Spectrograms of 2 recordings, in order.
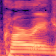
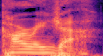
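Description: First: It is said in a plain American accent. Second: It is said in a Japanese accent. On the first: "instead of Car Ranger" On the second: "You can say it in a Japanese accent"

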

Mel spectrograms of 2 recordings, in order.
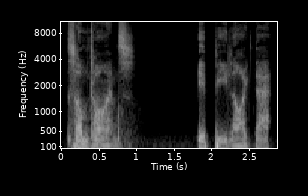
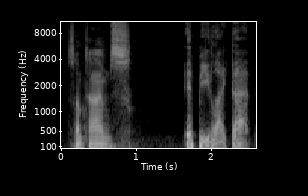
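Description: First: It is said in a put-on British accent. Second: It is said in the speaker's normal accent.

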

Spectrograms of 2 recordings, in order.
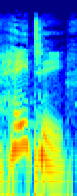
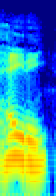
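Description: First: It is said slowly with a clear T sound. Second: It is said quickly with a D-like middle sound. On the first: The speaker calls it right. "So you slow it down. Yeah" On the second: The speaker calls it wrong. "if you say it with just quickly, it sounds like it's got a D in it"

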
